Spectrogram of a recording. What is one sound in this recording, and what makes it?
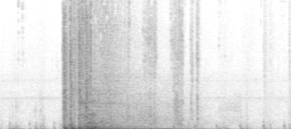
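A sniper rifle fires a loud, booming shot.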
